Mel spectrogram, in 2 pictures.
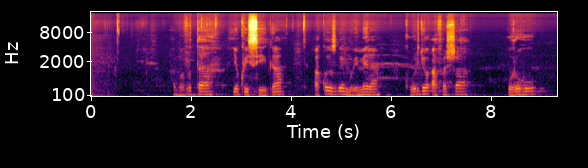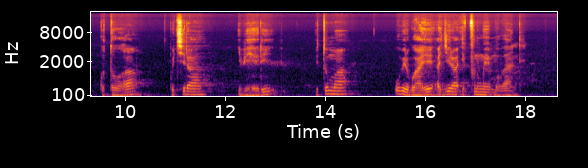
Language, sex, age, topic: Kinyarwanda, male, 18-24, health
